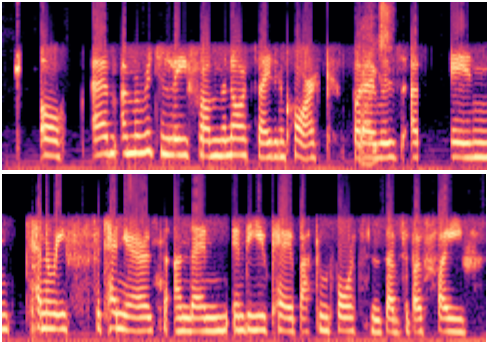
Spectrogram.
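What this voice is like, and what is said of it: Blended mixed accent. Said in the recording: “You've got a lovely accent ... It's like a blend of something ... You've got a fully blended accent”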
